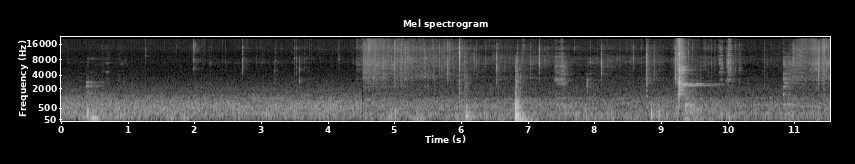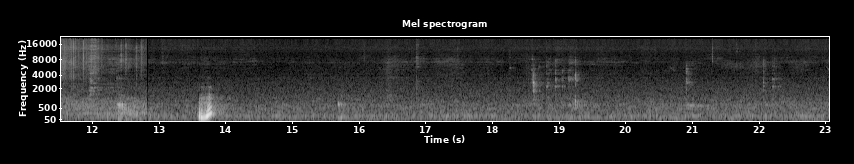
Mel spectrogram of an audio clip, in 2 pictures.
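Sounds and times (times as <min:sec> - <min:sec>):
soft hissing: 0:00.0 - 0:12.8.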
